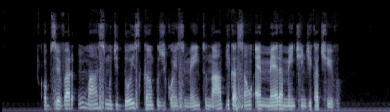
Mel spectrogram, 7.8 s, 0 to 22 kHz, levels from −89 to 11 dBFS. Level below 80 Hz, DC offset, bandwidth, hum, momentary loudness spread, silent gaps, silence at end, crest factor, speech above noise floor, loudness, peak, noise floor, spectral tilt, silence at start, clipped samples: -52 dBFS; under 0.1%; 14.5 kHz; 60 Hz at -45 dBFS; 9 LU; none; 1.05 s; 20 dB; 40 dB; -22 LUFS; -2 dBFS; -62 dBFS; -4.5 dB/octave; 0.85 s; under 0.1%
